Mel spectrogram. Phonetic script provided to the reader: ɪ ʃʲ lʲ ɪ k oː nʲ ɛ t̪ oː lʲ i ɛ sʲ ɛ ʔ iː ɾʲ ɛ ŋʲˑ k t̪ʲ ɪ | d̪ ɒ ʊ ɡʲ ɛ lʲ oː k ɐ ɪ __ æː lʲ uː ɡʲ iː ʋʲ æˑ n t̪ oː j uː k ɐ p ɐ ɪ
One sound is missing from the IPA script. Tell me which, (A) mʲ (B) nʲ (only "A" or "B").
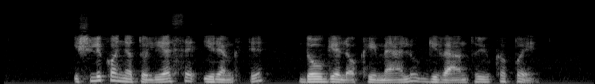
A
